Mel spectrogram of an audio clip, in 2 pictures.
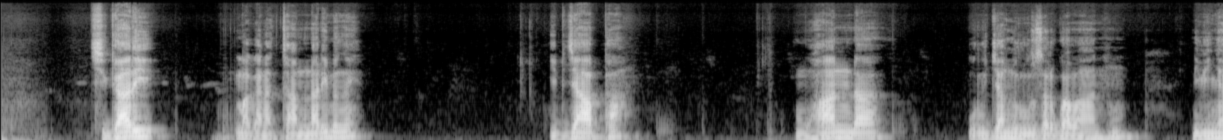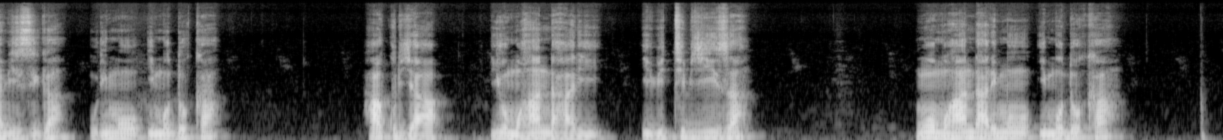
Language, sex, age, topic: Kinyarwanda, male, 18-24, government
